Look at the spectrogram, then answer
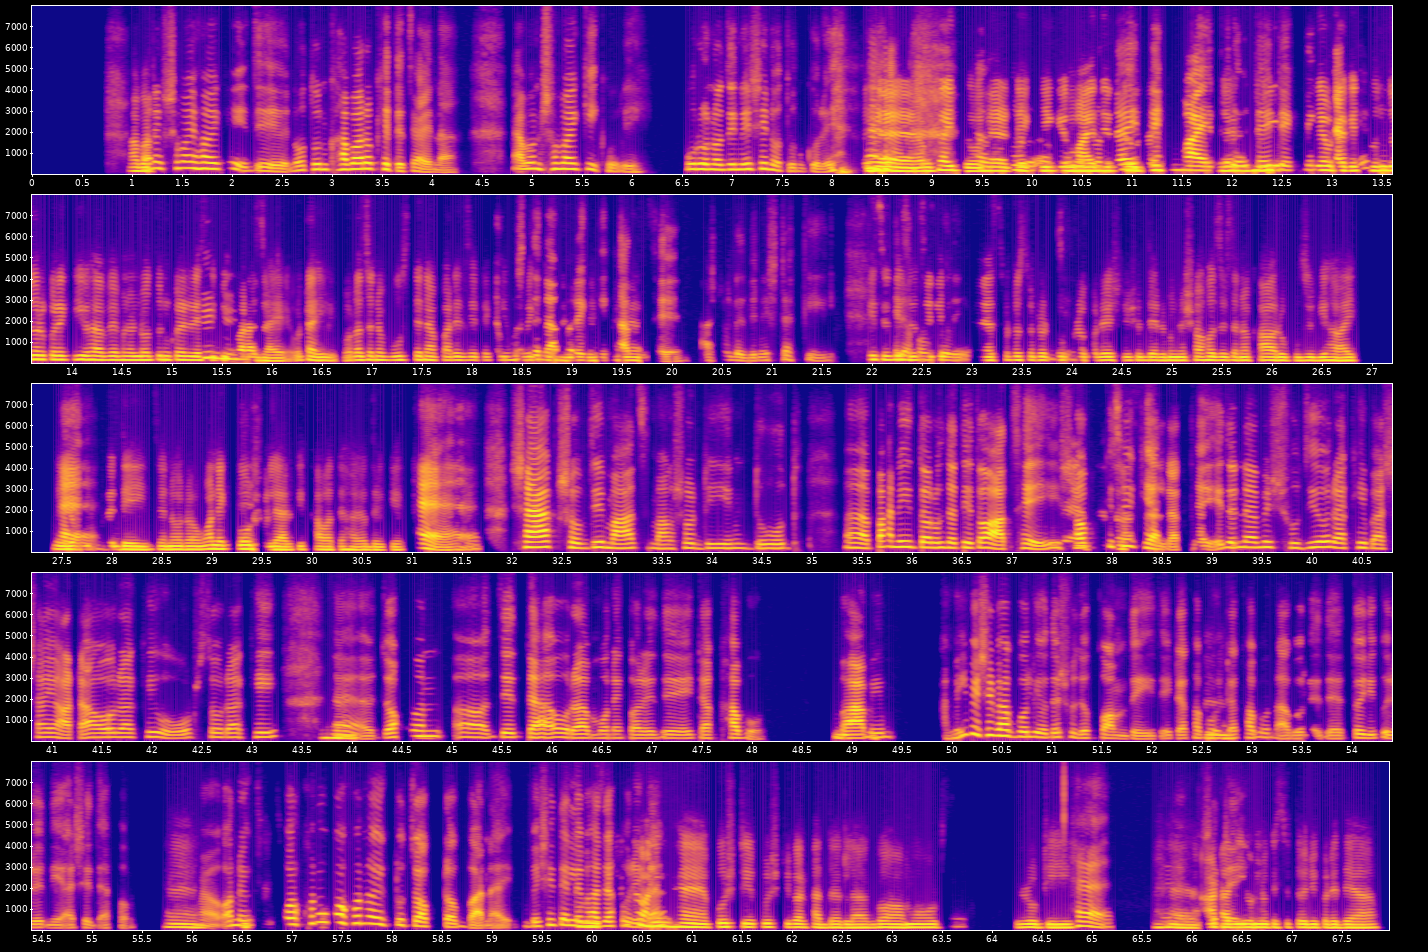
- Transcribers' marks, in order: static; chuckle; other background noise
- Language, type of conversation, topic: Bengali, unstructured, শিশুদের জন্য পুষ্টিকর খাবার কীভাবে তৈরি করবেন?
